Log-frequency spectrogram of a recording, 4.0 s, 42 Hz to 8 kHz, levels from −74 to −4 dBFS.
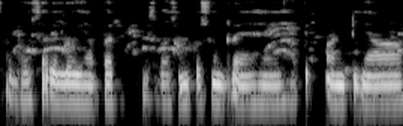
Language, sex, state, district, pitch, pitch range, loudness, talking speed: Hindi, male, Uttar Pradesh, Etah, 115 Hz, 115-120 Hz, -24 LUFS, 220 wpm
